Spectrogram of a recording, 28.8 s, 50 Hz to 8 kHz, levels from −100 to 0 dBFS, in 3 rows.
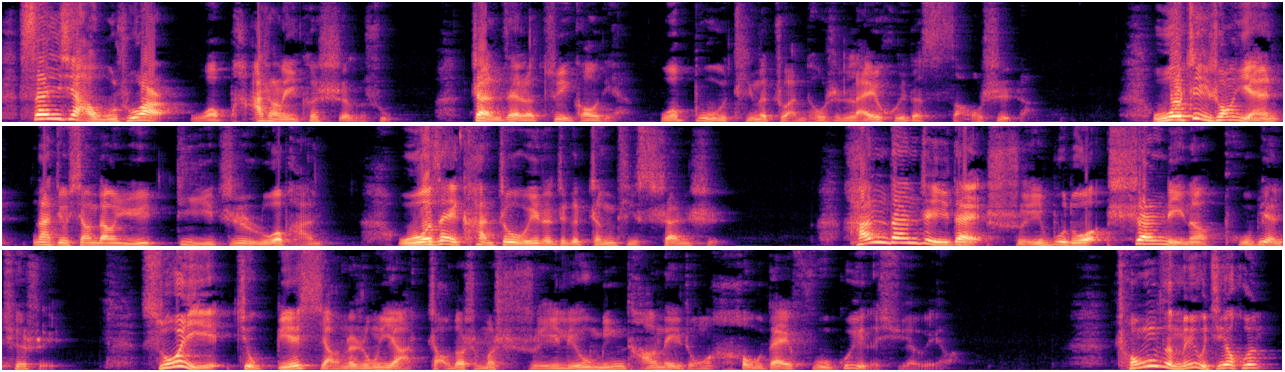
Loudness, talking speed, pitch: -16 LUFS, 220 characters per minute, 215 Hz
